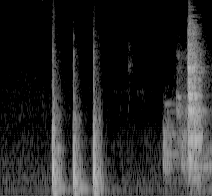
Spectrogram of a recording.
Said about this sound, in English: I'm gonna knock on all the wood.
